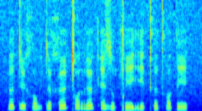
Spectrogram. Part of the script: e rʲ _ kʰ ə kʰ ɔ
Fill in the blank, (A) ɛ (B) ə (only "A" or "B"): A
